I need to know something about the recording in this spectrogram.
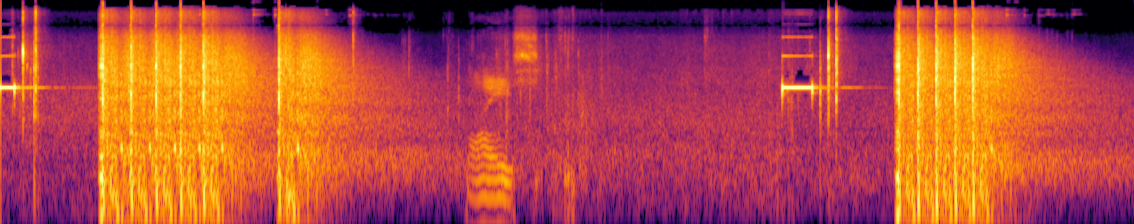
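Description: A rifle fires rapid bursts of shots outdoors.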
